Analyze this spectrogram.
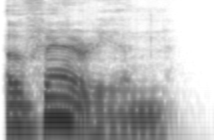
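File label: "ovarian", British English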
